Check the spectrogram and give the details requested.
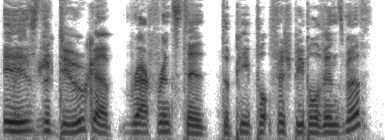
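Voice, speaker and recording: A man's voice: medium pitch, normal speed, fairly bright tone, no room sound. A man co-hosting a podcast, chatting in a casual, joking style. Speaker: podcast co-host. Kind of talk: casual, joking group chat.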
